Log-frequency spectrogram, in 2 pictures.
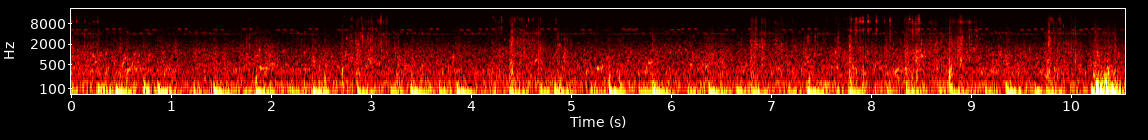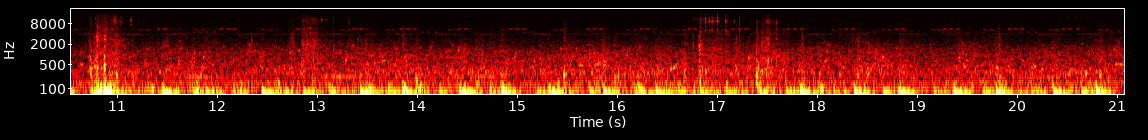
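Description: A large creature's heavy footsteps thud on rocky ground.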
